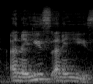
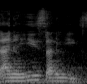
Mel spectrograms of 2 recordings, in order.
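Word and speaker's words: Anaïs: I feel so weird saying that, Anais. But you guys told me, okay? You guys told me that that's how it's pronounced. So yeah, but it feels weird. Anais.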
